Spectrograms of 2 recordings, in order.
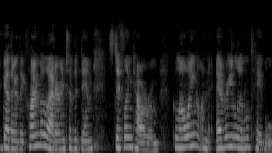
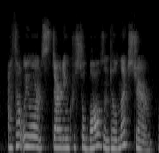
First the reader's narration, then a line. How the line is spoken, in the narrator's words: Ron muttered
